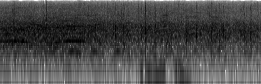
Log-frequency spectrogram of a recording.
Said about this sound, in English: You ought to clap for me. I don't sing very often, folks.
